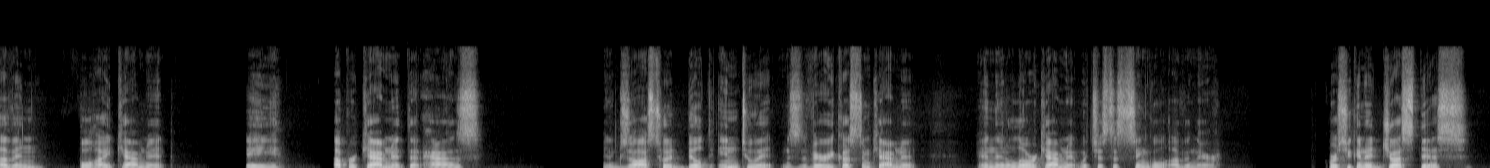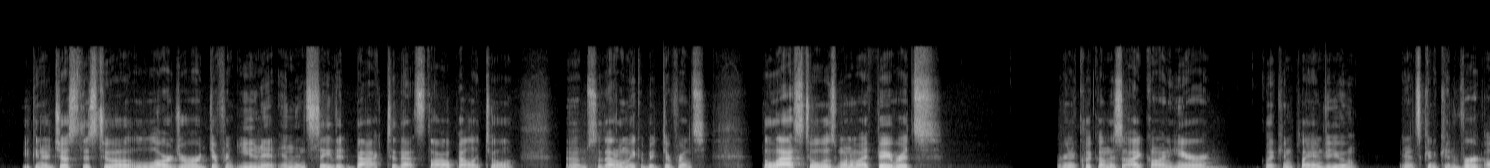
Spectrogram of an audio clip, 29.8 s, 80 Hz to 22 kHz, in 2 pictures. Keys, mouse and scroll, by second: 2.6 space, 3.2 click, 4.4 click, 8.4 click, 10.2 click, 25.0 click, 27.2 click.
